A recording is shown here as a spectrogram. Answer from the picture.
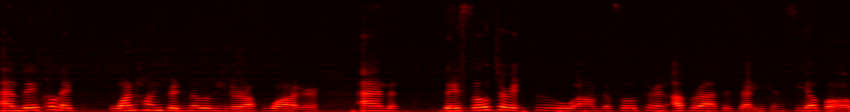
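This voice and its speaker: A woman with a Jamaican accent, fairly high in pitch, at a moderate pace with fairly even intonation and big swings in loudness, music in the background. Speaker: student researcher. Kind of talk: student presentation. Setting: seminar room with microphone. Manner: hesitant, with fillers.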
